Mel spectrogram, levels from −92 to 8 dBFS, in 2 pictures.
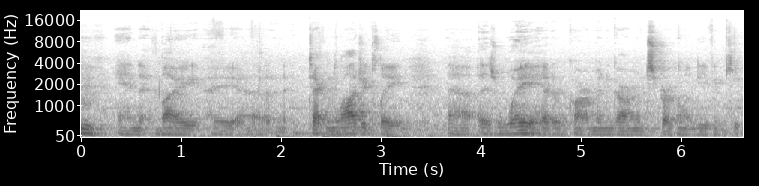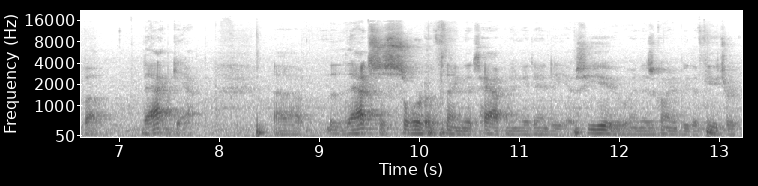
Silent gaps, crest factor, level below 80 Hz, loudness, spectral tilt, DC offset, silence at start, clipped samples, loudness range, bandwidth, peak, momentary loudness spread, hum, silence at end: none; 22 dB; -54 dBFS; -35 LUFS; -4.5 dB/octave; under 0.1%; 0 s; under 0.1%; 6 LU; 16 kHz; -12 dBFS; 13 LU; none; 0 s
